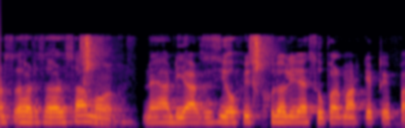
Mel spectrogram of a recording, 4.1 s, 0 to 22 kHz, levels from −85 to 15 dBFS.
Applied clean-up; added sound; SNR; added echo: none; Rattle (instrument); 7 dB; none.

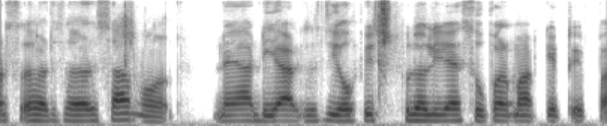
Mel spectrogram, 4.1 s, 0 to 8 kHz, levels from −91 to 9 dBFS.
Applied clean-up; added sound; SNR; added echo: neural diffusion model UNIVERSE++.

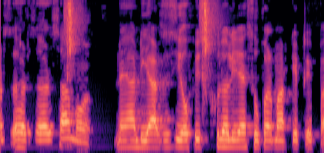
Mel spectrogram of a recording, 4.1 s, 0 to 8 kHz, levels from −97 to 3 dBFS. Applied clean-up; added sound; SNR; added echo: classical method spectral subtraction.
